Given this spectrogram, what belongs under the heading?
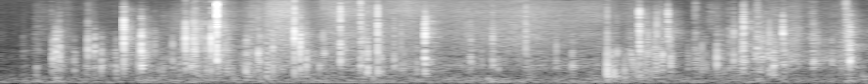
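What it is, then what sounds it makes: Glossy catalog paper being crinkled. Long nails rub, press and crinkle the warped glossy pages of a thick paper toy catalog. Dense, bright crinkling and crunching fills the clip, with sharp papery snaps rising over a steady rustle and almost no low end.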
